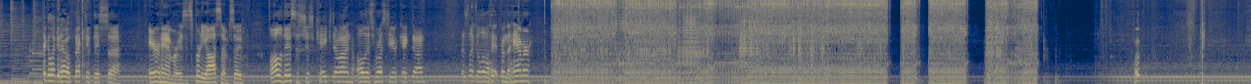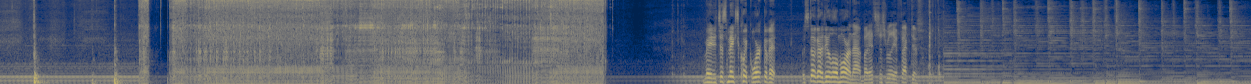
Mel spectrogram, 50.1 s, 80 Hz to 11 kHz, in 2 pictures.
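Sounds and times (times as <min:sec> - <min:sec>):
steady low hum: 0:01.0 - 0:43.8
pneumatic air hammer chipping metal: 0:10.9 - 0:21.0, 0:26.8 - 0:37.3.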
